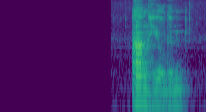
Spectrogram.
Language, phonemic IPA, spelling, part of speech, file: Dutch, /ˈanhildə(n)/, aanhielden, verb, Nl-aanhielden.ogg
- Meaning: inflection of aanhouden: 1. plural dependent-clause past indicative 2. plural dependent-clause past subjunctive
